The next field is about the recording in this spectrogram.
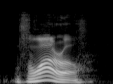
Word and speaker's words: vaquero: Vaquaro. – Vuaro? – I don't know how to pronounce it. – Vaquero.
